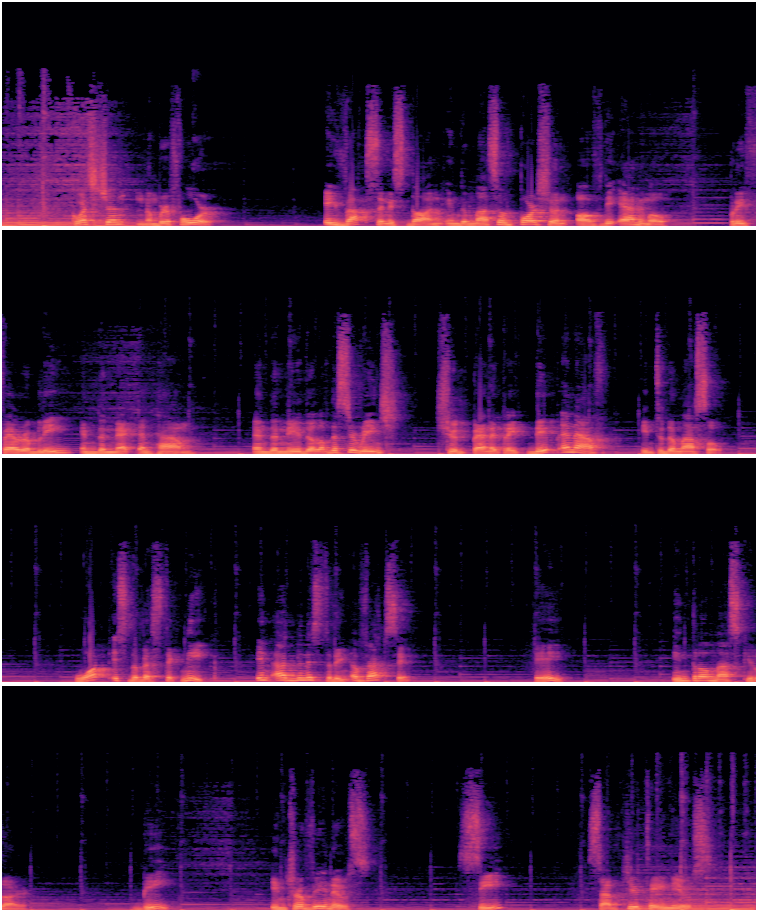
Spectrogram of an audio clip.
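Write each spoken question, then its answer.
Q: What is the best technique in administering a vaccine?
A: A: Intramuscular.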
